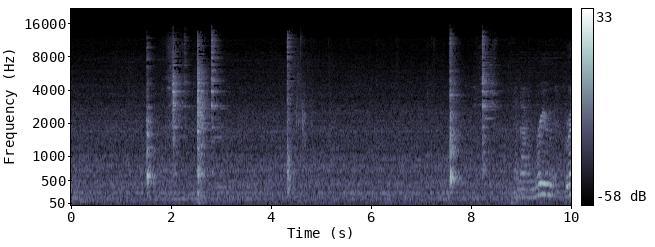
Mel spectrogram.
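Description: A metal skimmer clinking against a stainless steel stockpot as blanched tomatoes are lifted out of the hot water: about seven sharp, irregular clinks over a steady low background.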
